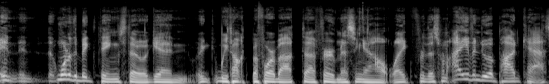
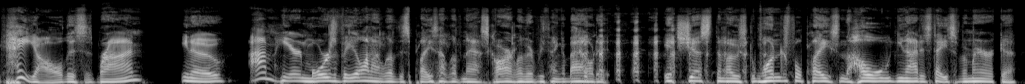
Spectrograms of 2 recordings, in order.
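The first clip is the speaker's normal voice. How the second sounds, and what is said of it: Put-on Southern accent. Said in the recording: “in character for like a Southerner ... the accent”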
